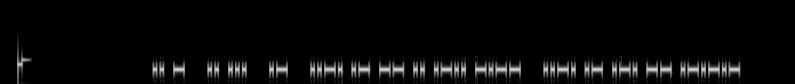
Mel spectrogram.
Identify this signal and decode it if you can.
Morse code, heard as a keyed tone, about 34 wpm, 700 Hz. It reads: IT IS A FAMILY FARM.
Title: Sentences from Top 1000 Words - Review Part 2 - 35wpm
